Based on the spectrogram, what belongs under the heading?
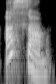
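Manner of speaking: usual speaking voice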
